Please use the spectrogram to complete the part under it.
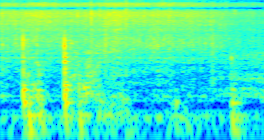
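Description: Rice fries and sizzles in a pan for an oats khichuri, with a steady hiss broken by a few sharp scraping stirs of a utensil, close and fairly loud, no voices.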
